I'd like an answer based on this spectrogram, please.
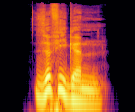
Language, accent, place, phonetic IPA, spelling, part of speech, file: German, Germany, Berlin, [ˈzʏfɪɡəm], süffigem, adjective, De-süffigem.ogg
- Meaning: strong dative masculine/neuter singular of süffig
